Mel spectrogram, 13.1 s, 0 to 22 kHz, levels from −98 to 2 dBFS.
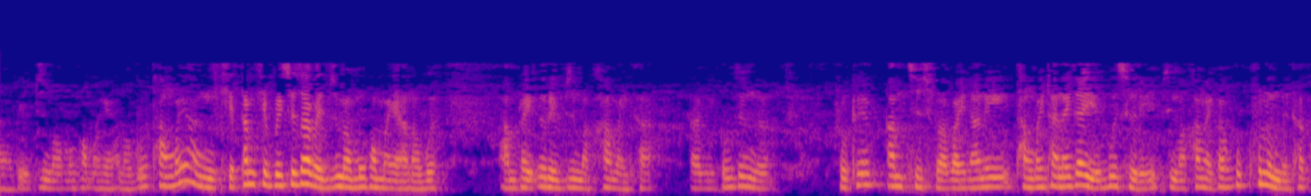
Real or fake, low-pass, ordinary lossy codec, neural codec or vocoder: fake; 7.2 kHz; MP3, 24 kbps; vocoder, 22.05 kHz, 80 mel bands, Vocos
